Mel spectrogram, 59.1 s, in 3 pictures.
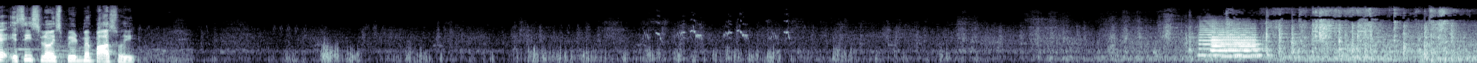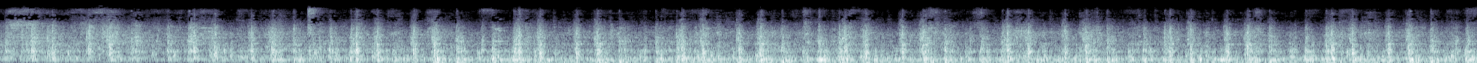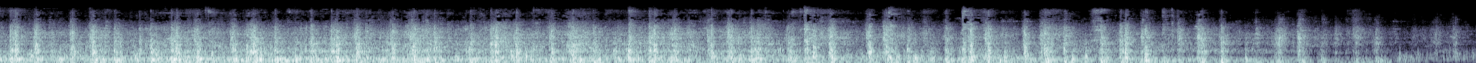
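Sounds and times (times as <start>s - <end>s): train wheels clickety-clack: 2.7s - 59.0s
train horn: 16.0s - 17.0s.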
